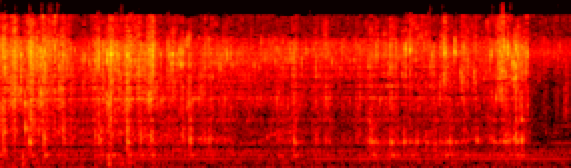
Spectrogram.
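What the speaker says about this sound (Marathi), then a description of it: "एक ग्लास पाणी घालून घेऊ" Water pours and splashes into a metal pressure cooker up close for several seconds, a gurgling continuous stream that stops abruptly near the end.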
